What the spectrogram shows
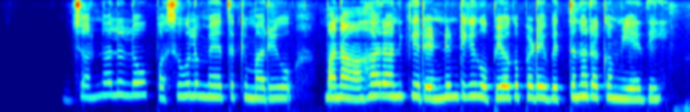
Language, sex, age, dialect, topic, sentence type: Telugu, female, 18-24, Utterandhra, agriculture, question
